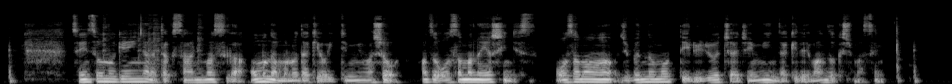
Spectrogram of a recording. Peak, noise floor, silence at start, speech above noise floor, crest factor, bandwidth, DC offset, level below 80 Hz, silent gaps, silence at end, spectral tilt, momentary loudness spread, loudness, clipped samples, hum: -4 dBFS; -39 dBFS; 0.1 s; 19 dB; 16 dB; 11.5 kHz; under 0.1%; -52 dBFS; none; 0.35 s; -6.5 dB/octave; 16 LU; -20 LUFS; under 0.1%; none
